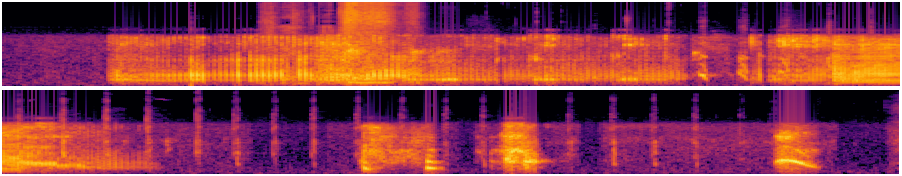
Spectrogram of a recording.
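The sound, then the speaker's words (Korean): A second-year high-school girl's voice imitates an ordinary motorcycle, not a delivery bike, starting and pulling away: a loud, raspy engine buzz for about five seconds with rising revs, then three short, sharp revving bursts separated by pauses. “아, 그냥 그 시동 걸고 출발하는 소리요.”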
